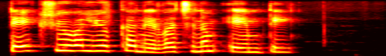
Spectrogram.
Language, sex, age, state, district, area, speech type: Telugu, female, 45-60, Andhra Pradesh, N T Rama Rao, urban, read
